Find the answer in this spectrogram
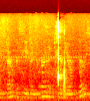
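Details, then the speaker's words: Person with hiccups, two brief abrupt catching sounds close together in a quiet room; observer remarks it sounds like it hurts. "poor goodness doesn't it sound like it hurts yeah it should hurt it sounds awful it just sounds awful"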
